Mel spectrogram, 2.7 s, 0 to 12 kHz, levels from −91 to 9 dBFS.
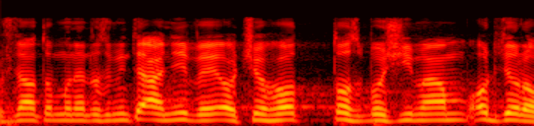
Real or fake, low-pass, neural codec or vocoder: real; 7.2 kHz; none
